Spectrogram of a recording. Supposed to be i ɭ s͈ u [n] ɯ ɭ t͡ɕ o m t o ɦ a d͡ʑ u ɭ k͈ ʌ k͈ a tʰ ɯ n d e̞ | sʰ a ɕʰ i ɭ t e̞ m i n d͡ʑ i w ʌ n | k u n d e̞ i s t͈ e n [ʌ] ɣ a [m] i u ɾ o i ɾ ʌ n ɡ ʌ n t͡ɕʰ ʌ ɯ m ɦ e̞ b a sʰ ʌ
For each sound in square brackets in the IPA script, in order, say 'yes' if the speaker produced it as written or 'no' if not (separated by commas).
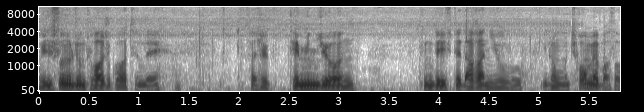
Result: yes, no, no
